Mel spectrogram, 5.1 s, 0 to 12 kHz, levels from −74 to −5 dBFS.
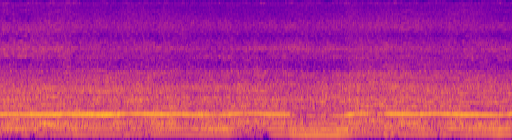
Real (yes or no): no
